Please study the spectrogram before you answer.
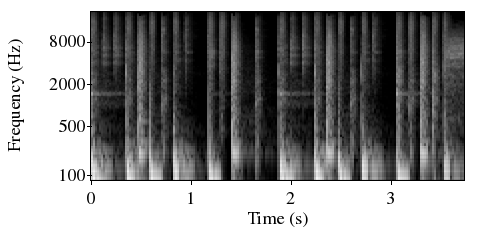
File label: House Beat, 128 BPM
